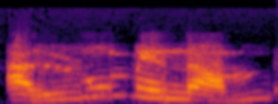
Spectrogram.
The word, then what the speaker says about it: aluminum: Now, take the word aluminium. That's how the English say it. Right? But aluminum is how the Americans say it.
